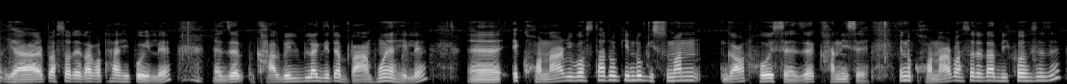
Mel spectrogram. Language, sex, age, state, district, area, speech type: Assamese, male, 30-45, Assam, Dhemaji, rural, spontaneous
